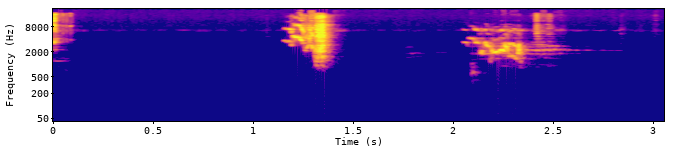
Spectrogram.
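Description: Two brief, scratchy budgerigar chirps, the second more warbled and buzzy, separated by quiet.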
